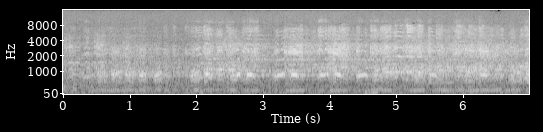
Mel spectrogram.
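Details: Greylag geese in a small flock giving a steady stream of overlapping honking calls, loud and nasal, several birds at once, with a few deeper, lower notes running beneath the chorus.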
